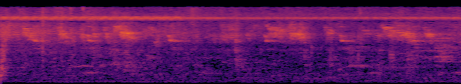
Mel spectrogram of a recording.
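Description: Small birds chirping: short, high, falling chirps repeated at irregular intervals, over a faint steady high-pitched hum.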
